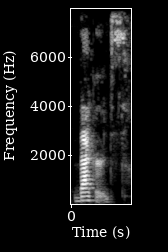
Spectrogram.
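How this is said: It is said in an old regional pronunciation. "they said backwards"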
